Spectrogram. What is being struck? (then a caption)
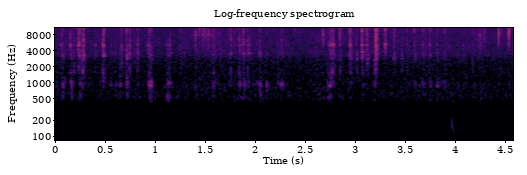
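Scratch art paper sheet scratched with a wooden stylus. A wooden stylus repeatedly scratches a thin, solid, black-coated scratch art card lying flat. The sound is a quiet, dry run of short, brittle scrapes and ticks, mostly in the mid and bright high range with almost no low end. The strokes die away at once.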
